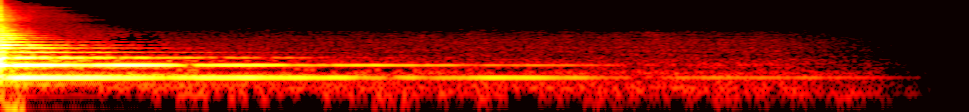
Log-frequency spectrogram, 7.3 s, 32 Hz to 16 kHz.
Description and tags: single string plucked medium-loud with finger, allowed to decay. this is string 13 of 23, pitch A3 (220 Hz).
guzheng, acoustic, flickr, zither, string, zheng, koto, pluck, kayagum, kayageum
